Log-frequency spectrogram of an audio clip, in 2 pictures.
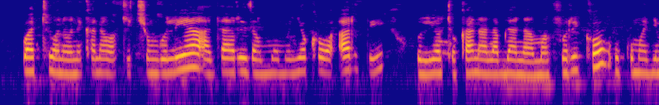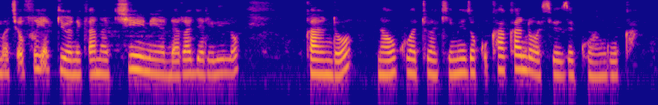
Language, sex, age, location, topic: Swahili, female, 25-35, Mombasa, health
